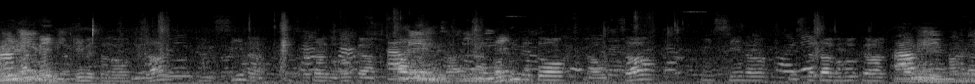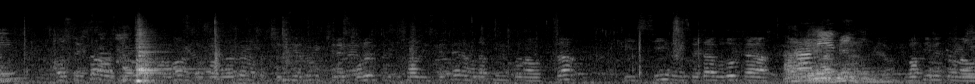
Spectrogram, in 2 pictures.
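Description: A man chants a prayer in a steady, sing-song voice.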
